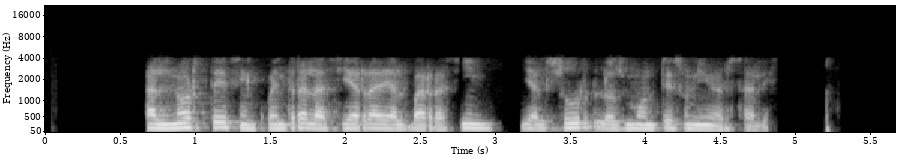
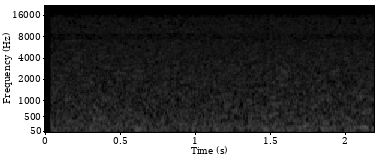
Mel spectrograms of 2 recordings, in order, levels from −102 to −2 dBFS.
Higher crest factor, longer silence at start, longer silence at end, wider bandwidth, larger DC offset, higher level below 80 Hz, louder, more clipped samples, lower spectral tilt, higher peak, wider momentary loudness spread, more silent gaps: about the same, 14 dB vs 14 dB; first, 0.65 s vs 0 s; first, 0.45 s vs 0 s; second, 4 kHz vs 16.5 kHz; neither; first, -52 dBFS vs -90 dBFS; first, -19 LUFS vs -70 LUFS; neither; first, -13.5 dB/octave vs -2.5 dB/octave; first, -6 dBFS vs -58 dBFS; first, 9 LU vs 0 LU; first, 3.08-3.16 s, 4.88-5.19 s vs none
